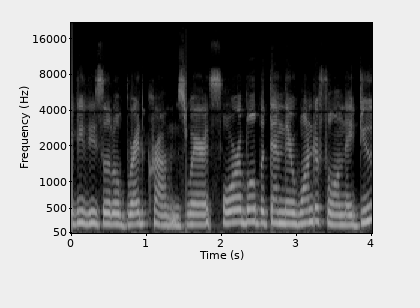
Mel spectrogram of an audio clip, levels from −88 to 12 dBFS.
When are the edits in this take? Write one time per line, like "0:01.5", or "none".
0:01.9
